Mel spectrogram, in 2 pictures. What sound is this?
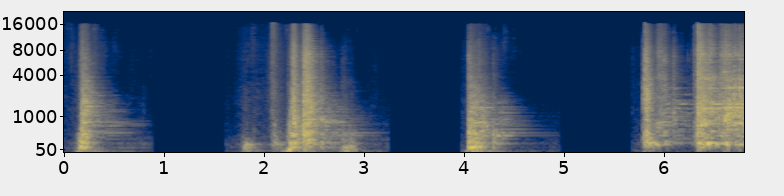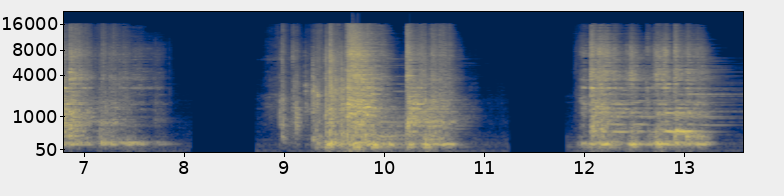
metal pan crashes
A metal pan being knocked into and crashing on a wood floor (my stand-in for a metal bucket). A few of the crashes have a few footsteps before the pan is kicked.
Recorded with a Blue Yeti mic in Audacity.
